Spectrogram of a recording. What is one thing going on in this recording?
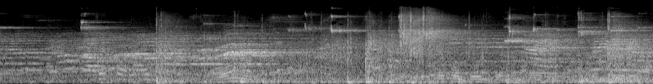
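Young girls call out to each other across an echoing gym.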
